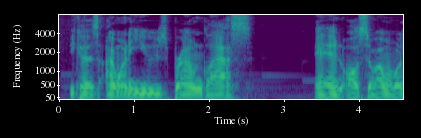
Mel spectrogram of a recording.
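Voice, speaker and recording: Over music in the background, a man talks in a fairly low, monotone voice with flat intonation. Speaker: gaming video creator. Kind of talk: gameplay commentary. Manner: casual.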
